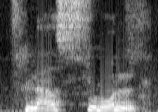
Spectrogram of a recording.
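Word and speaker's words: نصر: হি নাসরুল্লাহি প্রিয় দর্শক নাস এখানে আমরা সদকে মোটা করে পড়ব যদি আমরা এখানে চিকন করে পড়ি তাহলে সতের জায়গায় সিন হয়ে যাবে উচ্চারণ শুদ্ধ হবে না নাস পড়বো না আমরা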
